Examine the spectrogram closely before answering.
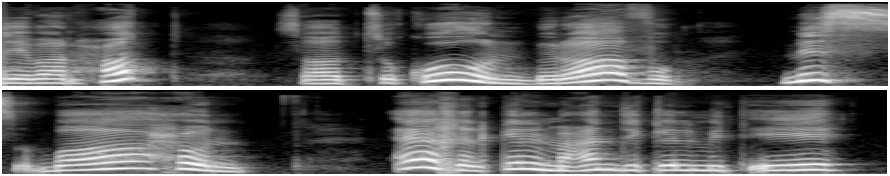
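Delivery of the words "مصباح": "مصباح" slowly, held on the ص; pause on ص. Shown as a demonstration. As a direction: say "مصباح" as "mis", then a long "baa-hun". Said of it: "وقفت على الصاد". (نطق "مصباح" ببطء مع الوقوف على الصاد)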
